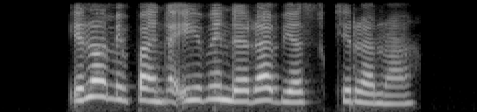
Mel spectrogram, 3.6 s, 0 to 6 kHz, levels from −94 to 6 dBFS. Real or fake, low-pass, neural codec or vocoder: fake; 5.4 kHz; codec, 16 kHz, 0.8 kbps, ZipCodec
